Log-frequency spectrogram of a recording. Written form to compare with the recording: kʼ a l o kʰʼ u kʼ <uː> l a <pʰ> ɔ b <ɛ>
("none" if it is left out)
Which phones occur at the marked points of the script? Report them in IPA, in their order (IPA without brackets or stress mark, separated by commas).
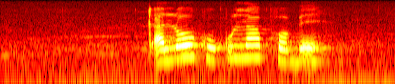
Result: u, pʰ, ɛ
